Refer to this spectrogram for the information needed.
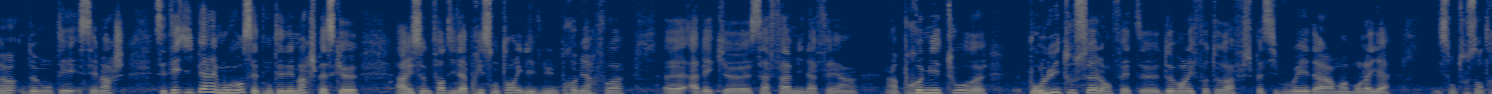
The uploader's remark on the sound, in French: Le Live Cannes: la Croisette à l'heure d'Indiana Jones au programme de notre quotidienne sur les coulisses du festival. En direct de la Croisette.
